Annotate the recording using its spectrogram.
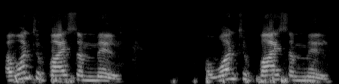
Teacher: i did not stress i i did not stress to i did not stress some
